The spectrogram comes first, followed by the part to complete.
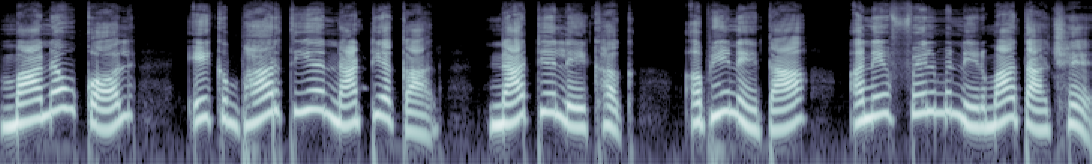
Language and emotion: Gujarati, neutral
